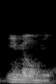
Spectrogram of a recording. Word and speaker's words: Inomia: That's how we pronounce it. Yeah. It's almost like pneumonia, but Inomia.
